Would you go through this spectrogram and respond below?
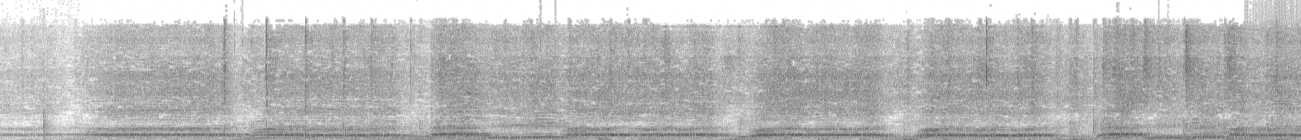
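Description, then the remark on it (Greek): A group of football players shouting and celebrating in a locker room as they welcome their coach Mendilibar, with loud overlapping voices rising into repeated chant-like bursts of cheering that continue steadily throughout. “Είναι φωνές, πανηγύρια μέσα από τα αποδυτήρια.”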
